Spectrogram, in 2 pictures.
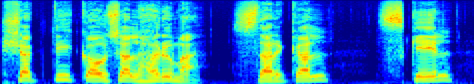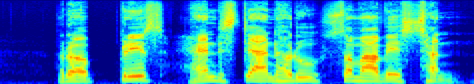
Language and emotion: Nepali, neutral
